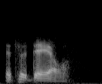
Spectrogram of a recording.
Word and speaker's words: Adele: How do we pronounce her name now? Adele? – Adele. – Adele, okay. – Or is that, it's not Adele? – Adele. – You're the music expert. – Adele. It's Adele. And so she is complaining.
